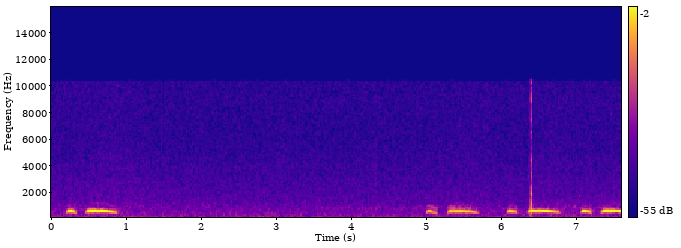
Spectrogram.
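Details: Wild-caught spotted dove cooing, 'Thúc Đồng Pha Sấm' style with 'Sấm Thổ' tone. After several seconds of quiet, short-then-long coo pairs appear at the start and again near the end, about one per second. A single sharp click is also heard.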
